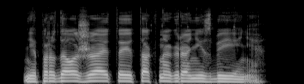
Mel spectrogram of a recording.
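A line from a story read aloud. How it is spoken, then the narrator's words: Grim. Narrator (Russian): мрачно заметил Райт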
